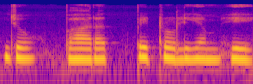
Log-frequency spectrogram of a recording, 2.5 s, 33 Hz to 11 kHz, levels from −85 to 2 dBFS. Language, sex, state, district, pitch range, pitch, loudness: Hindi, female, Madhya Pradesh, Bhopal, 190-205 Hz, 195 Hz, -15 LUFS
